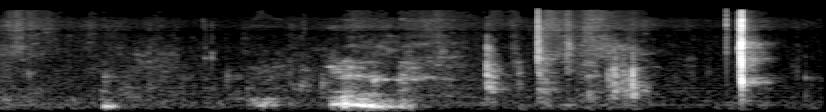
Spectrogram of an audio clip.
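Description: Papers being handled at a desk: faint rustling and small clicks, with one sharper click near the end. A brief low murmur of a voice comes about two seconds in.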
